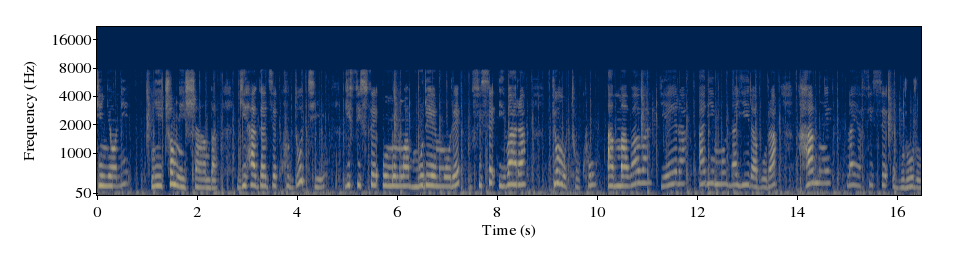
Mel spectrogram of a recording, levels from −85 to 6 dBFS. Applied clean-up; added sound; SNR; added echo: none; Computer keyboard; 15 dB; none.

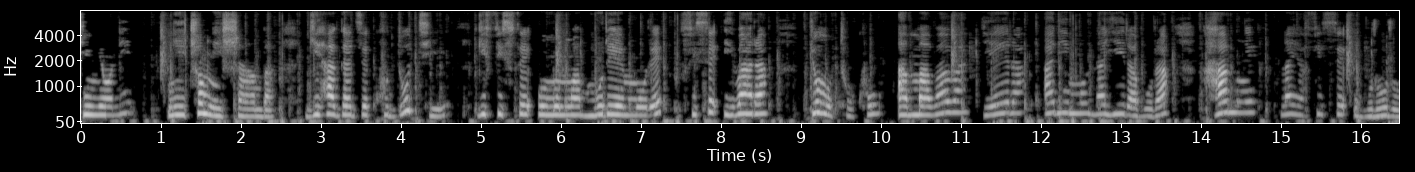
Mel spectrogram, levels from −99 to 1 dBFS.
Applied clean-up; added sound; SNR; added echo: classical method Wiener filter.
